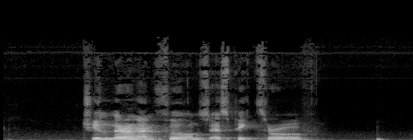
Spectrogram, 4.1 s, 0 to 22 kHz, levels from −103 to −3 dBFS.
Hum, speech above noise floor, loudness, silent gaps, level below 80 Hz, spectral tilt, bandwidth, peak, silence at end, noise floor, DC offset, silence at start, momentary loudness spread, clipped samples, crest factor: none; 40 dB; -32 LUFS; none; -60 dBFS; -6.5 dB/octave; 15.5 kHz; -14 dBFS; 0.3 s; -72 dBFS; under 0.1%; 0.85 s; 23 LU; under 0.1%; 20 dB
